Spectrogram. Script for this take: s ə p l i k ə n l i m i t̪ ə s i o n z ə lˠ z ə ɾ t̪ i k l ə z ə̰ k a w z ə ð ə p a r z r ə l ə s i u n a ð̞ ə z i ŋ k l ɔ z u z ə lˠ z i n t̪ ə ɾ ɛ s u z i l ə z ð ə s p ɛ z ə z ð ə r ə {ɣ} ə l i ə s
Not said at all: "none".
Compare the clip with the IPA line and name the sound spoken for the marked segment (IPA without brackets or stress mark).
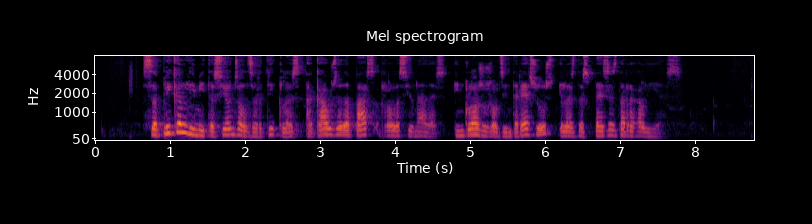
ɣ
